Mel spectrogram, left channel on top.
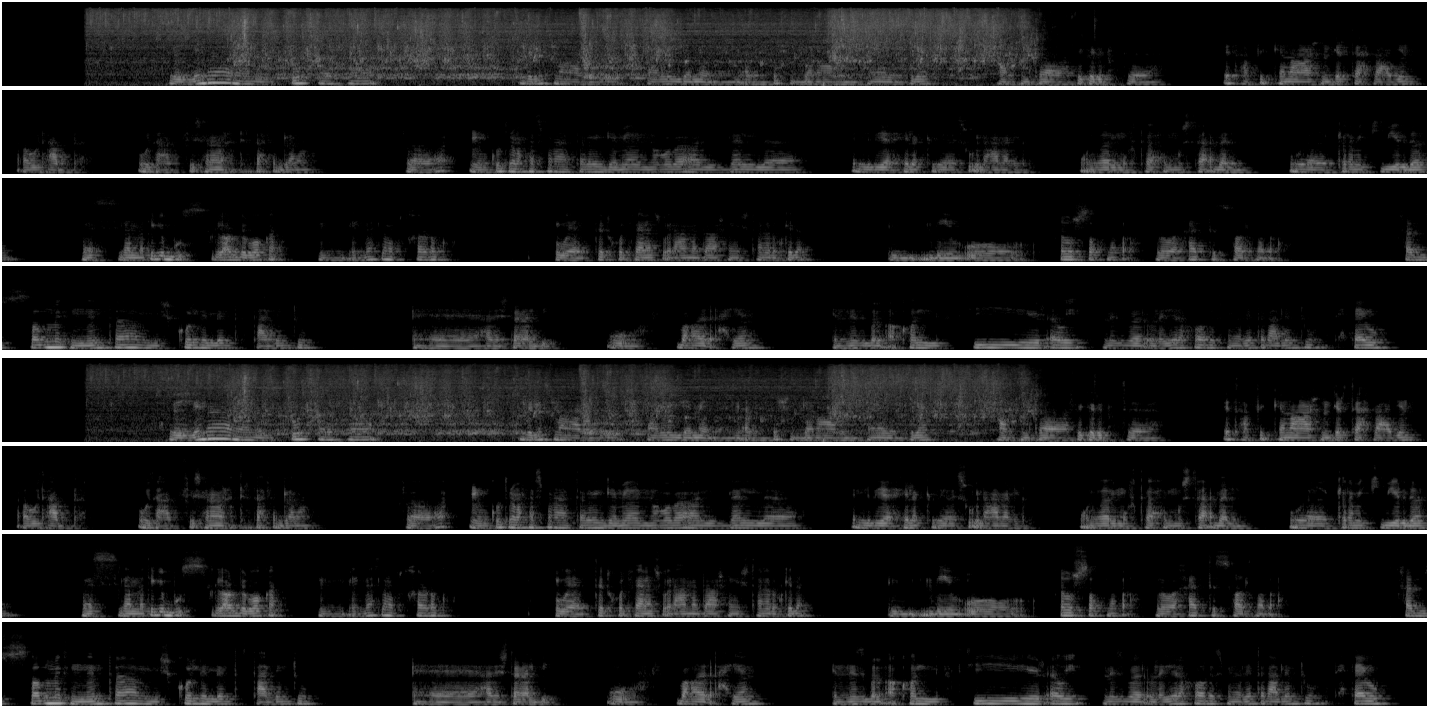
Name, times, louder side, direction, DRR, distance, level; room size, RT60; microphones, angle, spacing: sound 1, 0.8-11.2, left 5 dB, 20° left, 0.8 m, -37 dB
voice 1, 1.7-3.8 5.2-9.3 9.9-11.6 12.2-15.1 15.6-17.4 18.3-22.3 22.7-24.5 25.0-26.7 27.1-28.7 29.3-31.3 31.7-33.0 34.0-36.6 37.4-38.8 39.1-41.3 42.4-45.9 46.8-48.3 48.8-50.4 51.0-56.6, right 2 dB, 40° right, 1.3 m, -40 dB
12.0 x 12.0 x 2.7 m
head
